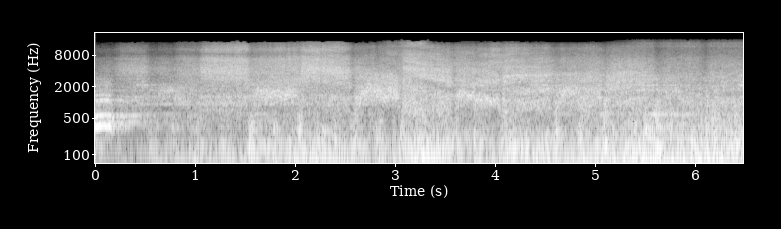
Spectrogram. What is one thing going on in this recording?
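Steam hisses loudly as a locomotive passes close by.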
